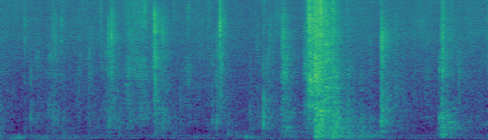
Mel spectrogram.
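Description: An office door is handled, with scattered footsteps and soft knocks leading to a louder thump as it swings shut, followed by a smaller knock near the end; no speech.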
